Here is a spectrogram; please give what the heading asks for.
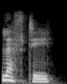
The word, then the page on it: lefty: British English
